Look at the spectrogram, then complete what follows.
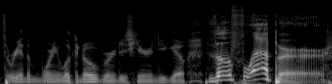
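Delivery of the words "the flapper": overconfident, loud, pitched-up TV sales voice. Teasing the other speaker by repeating their word in an infomercial sales voice. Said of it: "trying to sell like an infomercial".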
